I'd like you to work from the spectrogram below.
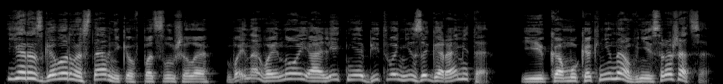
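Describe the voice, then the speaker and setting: A plainspoken young country woman, voiced by a male audiobook narrator, speaks in a folksy rustic way. The delivery sits high and swings widely in pitch. It sounds like storybook reading. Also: big pitch swings, moderate pace, hardly any pauses, a little mellow, full character voice. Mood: teasing, earnest. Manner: folksy, drawls "-to" tags.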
